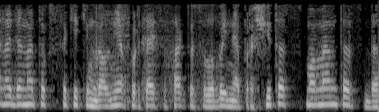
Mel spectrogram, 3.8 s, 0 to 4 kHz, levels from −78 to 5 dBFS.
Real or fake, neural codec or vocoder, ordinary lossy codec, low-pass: real; none; AAC, 16 kbps; 3.6 kHz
